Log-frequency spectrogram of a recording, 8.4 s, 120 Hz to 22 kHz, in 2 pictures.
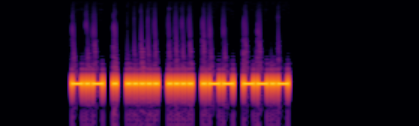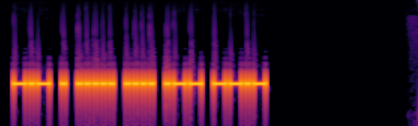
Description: Morse code, heard as a keyed tone, about 36 wpm, 700 Hz. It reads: KE5HWQ KE5HWQ
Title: Speed Racing - USA 2x3 Call Signs 30wpm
